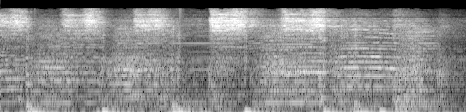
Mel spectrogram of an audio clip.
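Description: Military band playing live, brass and saxophones over a steady low beat of about three pulses a second.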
